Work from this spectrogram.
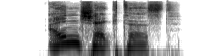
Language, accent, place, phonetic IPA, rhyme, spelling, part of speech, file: German, Germany, Berlin, [ˈaɪ̯nˌt͡ʃɛktəst], -aɪ̯nt͡ʃɛktəst, einchecktest, verb, De-einchecktest.ogg
- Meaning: inflection of einchecken: 1. second-person singular dependent preterite 2. second-person singular dependent subjunctive II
